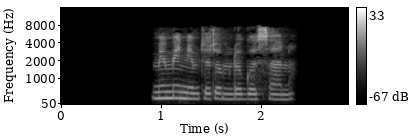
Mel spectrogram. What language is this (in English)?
Swahili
